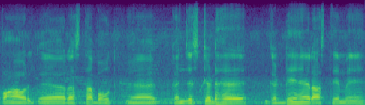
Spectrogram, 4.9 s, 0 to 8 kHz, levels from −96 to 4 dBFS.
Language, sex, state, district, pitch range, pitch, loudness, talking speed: Hindi, male, Bihar, Katihar, 105-125 Hz, 120 Hz, -17 LUFS, 150 wpm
